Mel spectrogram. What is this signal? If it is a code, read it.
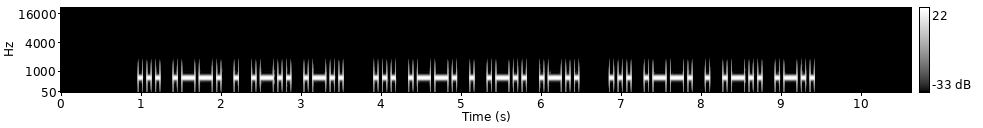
Morse code, heard as a keyed tone, about 22 wpm, 700 Hz. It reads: SPELL SPELL SPELL
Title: Top 500 Words Repeated 22wpm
